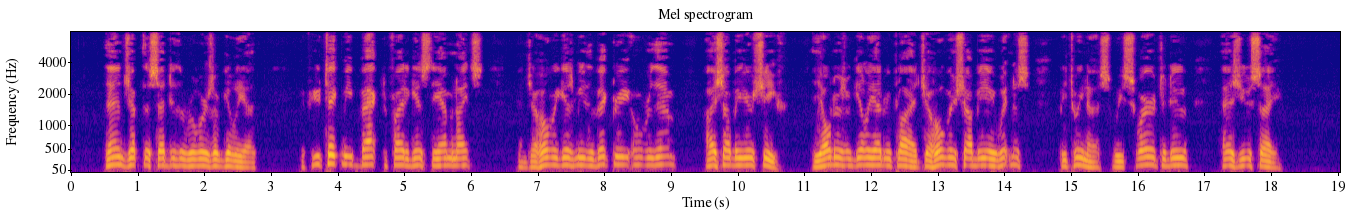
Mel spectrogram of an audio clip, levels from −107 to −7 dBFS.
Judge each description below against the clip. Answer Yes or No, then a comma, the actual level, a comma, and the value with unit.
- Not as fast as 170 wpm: Yes, average, 160 wpm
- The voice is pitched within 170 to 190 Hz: No, medium, 150 Hz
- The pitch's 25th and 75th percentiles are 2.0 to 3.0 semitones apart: Yes, narrow, 2.6 semitones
